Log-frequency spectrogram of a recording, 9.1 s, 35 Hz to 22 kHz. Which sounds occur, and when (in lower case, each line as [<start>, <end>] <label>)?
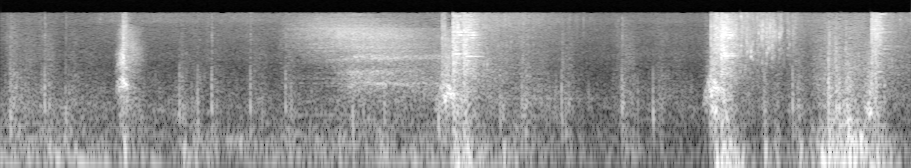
[0.00, 9.11] background noise
[0.00, 9.11] video game sound
[0.07, 0.28] walk
[0.41, 0.71] walk
[1.13, 1.50] sound effect
[1.74, 1.99] walk
[2.11, 2.26] walk
[2.46, 2.63] walk
[2.82, 3.46] sound effect
[2.83, 2.95] walk
[3.42, 4.39] breathing
[3.45, 3.57] walk
[3.85, 3.94] walk
[4.38, 4.88] sound effect
[4.94, 5.06] walk
[5.23, 5.37] walk
[5.58, 5.77] walk
[6.18, 6.40] walk
[6.54, 6.73] walk
[7.05, 7.57] sound effect
[7.64, 7.79] walk
[7.93, 8.09] walk
[8.20, 9.04] sound effect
